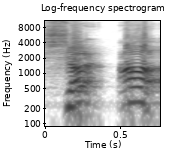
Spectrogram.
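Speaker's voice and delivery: shrill, very high-pitched, very loud scream. Narrating a scene where Kalik is dragged along and stops, Kalik screaming. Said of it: "he stops in his tracks and he screams".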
